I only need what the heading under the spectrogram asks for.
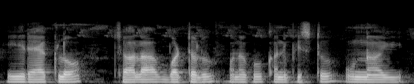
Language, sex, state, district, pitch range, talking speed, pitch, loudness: Telugu, male, Telangana, Mahabubabad, 115-120 Hz, 115 wpm, 115 Hz, -18 LUFS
